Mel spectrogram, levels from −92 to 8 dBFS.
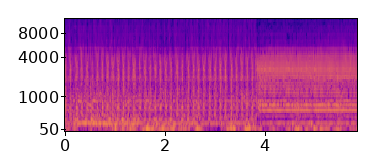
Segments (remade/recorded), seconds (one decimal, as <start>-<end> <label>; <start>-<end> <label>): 0.0-5.9 remade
